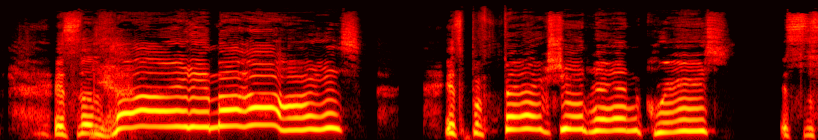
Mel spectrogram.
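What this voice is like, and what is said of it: Sung imitation of another person's voice. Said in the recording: “that's actually a great Michael McDonald ... great impression”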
